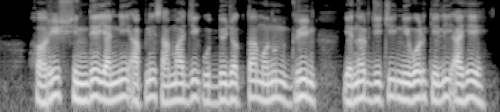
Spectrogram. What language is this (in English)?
Marathi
